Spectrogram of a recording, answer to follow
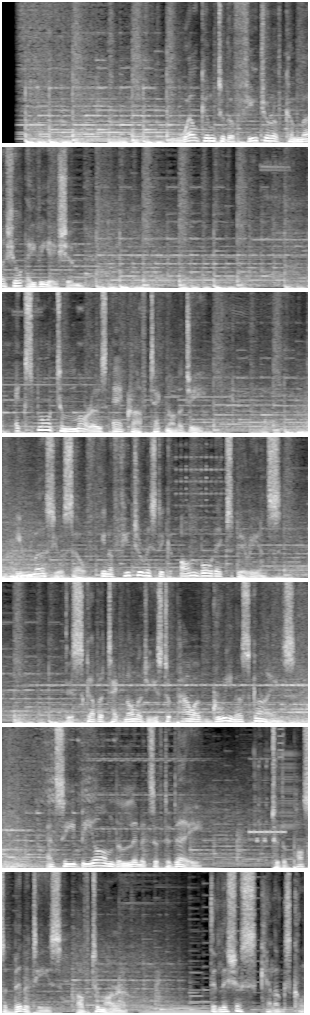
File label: Male 45 55 years Low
